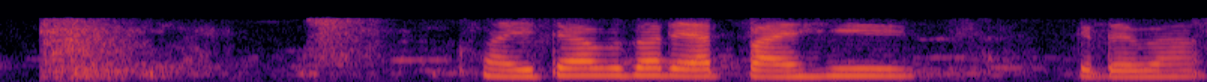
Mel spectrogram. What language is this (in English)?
Assamese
